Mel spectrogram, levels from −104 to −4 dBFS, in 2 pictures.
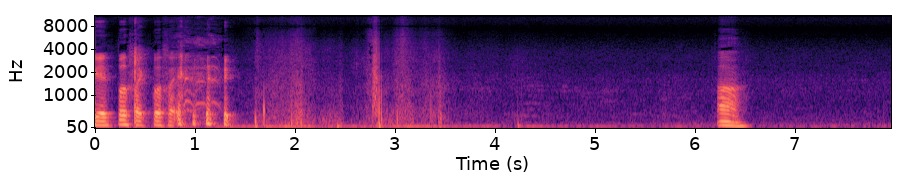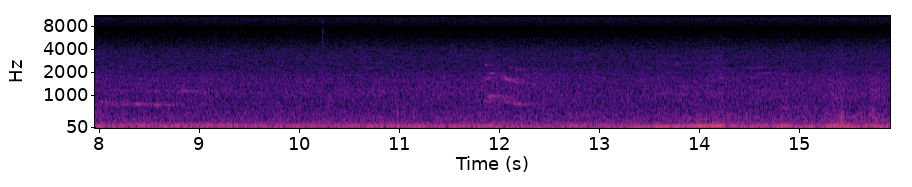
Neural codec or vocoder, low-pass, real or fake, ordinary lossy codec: none; none; real; none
